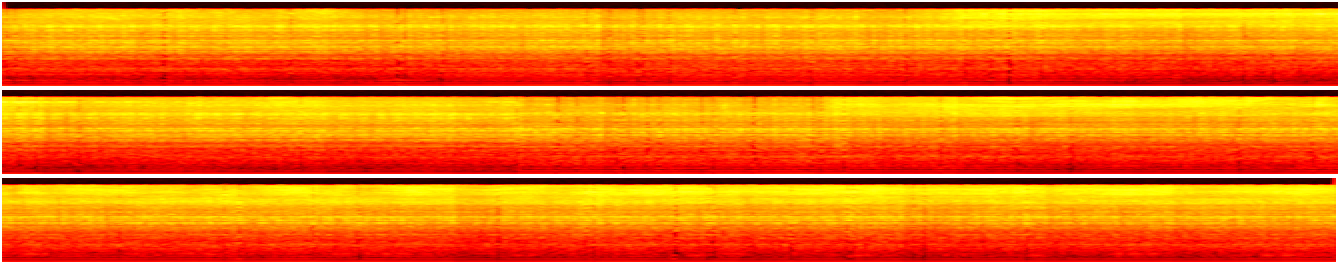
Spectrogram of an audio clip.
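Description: Belt grinder running steadily with a motor hum while steel is ground on the belt, smoothing the rough casting of a hatchet/hammer head. The high grinding hiss strengthens and eases as the steel is pressed and moved across the belt.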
